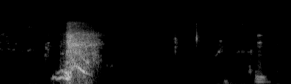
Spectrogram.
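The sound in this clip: A single loud, sharp sneeze bursts out with a breathy hiss, followed by a few faint clicks and small knocks.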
